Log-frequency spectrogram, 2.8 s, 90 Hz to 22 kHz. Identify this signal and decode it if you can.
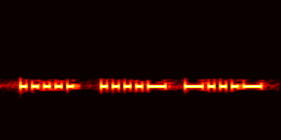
Morse code, heard as a keyed tone, about 20 wpm, 740 Hz. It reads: 54<BT>
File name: cw forum / fm5cd 1833 le17avril08 06h51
